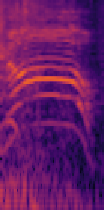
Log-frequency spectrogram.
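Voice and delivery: high, loud drawn-out no; dismayed scream. Real, not acted. Gamer failing as damage dealer, dismayed scream.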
